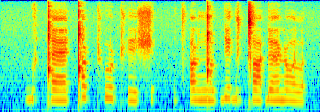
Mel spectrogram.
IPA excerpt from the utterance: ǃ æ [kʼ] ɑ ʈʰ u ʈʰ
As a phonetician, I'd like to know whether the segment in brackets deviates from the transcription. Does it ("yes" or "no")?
yes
